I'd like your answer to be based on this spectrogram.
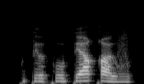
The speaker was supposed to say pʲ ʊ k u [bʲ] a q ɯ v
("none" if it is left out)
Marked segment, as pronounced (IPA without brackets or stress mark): pʲ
